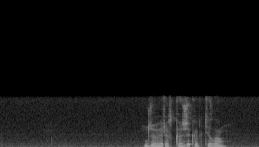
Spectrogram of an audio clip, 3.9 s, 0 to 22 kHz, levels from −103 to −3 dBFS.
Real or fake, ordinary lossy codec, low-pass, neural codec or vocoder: real; none; none; none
